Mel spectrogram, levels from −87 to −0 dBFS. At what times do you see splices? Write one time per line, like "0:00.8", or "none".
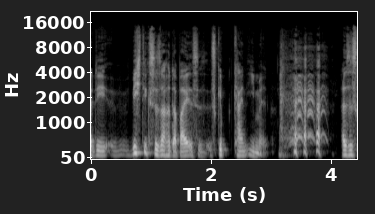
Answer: none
